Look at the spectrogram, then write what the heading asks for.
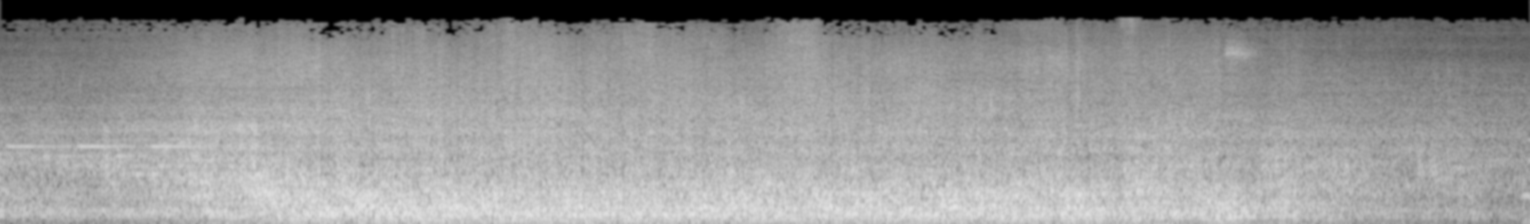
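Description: A Kintetsu electric commuter train passing a station platform at speed without stopping. The noise of its wheels on the rails builds over the first two seconds, stays loud, and fades after about eight seconds.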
